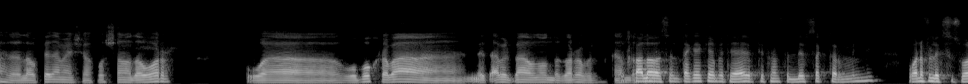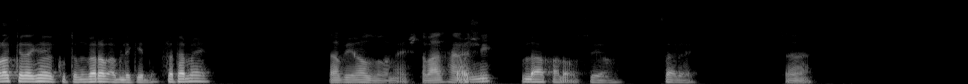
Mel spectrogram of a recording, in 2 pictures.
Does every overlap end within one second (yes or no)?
yes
